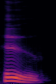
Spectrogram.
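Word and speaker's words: Hu: They're called the Who, but it's spelled obviously differently. – It's H-U? – Yes, okay.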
